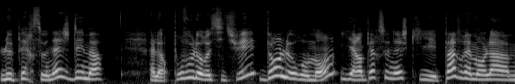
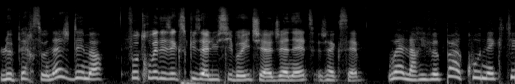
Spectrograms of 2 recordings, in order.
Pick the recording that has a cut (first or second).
second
